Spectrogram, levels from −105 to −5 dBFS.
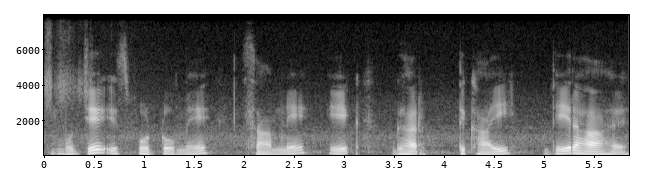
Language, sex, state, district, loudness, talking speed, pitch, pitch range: Hindi, male, Madhya Pradesh, Katni, -20 LUFS, 110 wpm, 120 Hz, 115-145 Hz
